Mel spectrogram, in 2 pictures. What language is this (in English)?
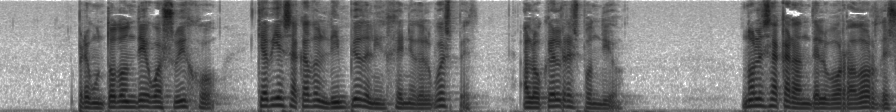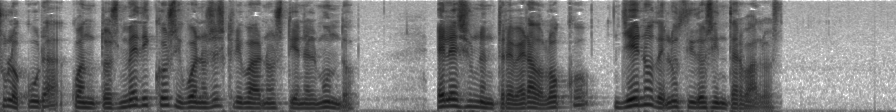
Spanish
